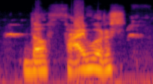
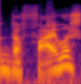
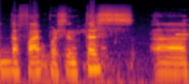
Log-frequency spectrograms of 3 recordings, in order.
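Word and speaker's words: The5ers: शायद इसे द फाइबर्स कहते हैं। पर पहले से मैं इसे द 5% कह के आ रहा हूं। इसलिए मुंह से द 5% निकल जाता है। बट I think it is pronounced as द फाइबर्स।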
